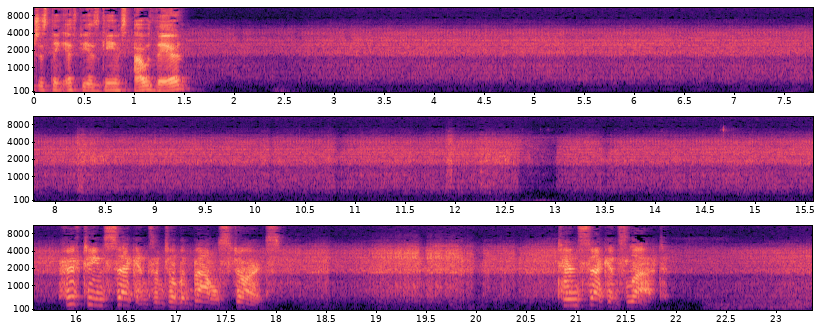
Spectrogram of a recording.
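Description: Video game sounds play softly from a phone speaker.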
